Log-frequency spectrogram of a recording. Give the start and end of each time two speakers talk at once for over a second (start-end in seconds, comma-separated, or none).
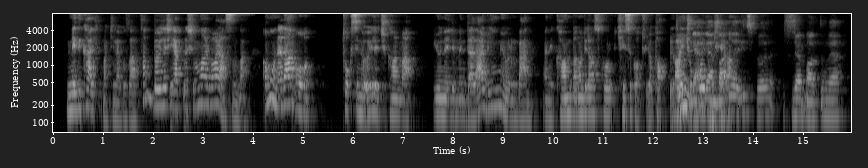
12.4-13.6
